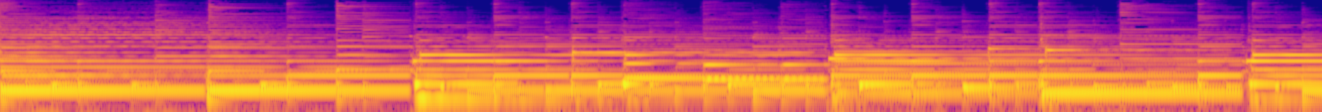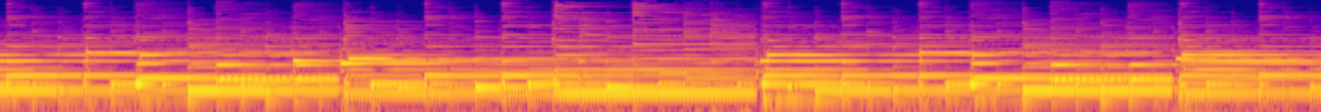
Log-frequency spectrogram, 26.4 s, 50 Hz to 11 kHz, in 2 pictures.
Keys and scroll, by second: 1.1-1.5 alt+space, 8.1 ctrl+alt+space, 8.6 ctrl+z, 8.8-9.3 space, 15.8-16.2 ctrl+alt+space, 17.1 ctrl+alt+space.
